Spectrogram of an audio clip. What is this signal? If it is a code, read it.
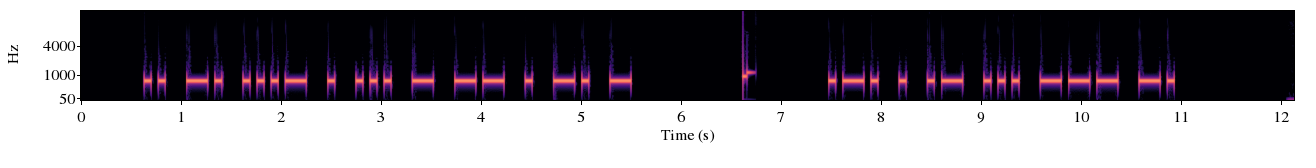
Morse code, heard as a keyed tone, about 17 wpm, 700 Hz. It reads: INVESTMENT REASON
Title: Sentences from Top 700 Words - New Word Drill - 17wpm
